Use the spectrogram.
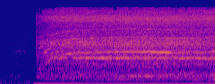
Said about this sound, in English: And then you hear it. The whoosh of a vacuum cleaner.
